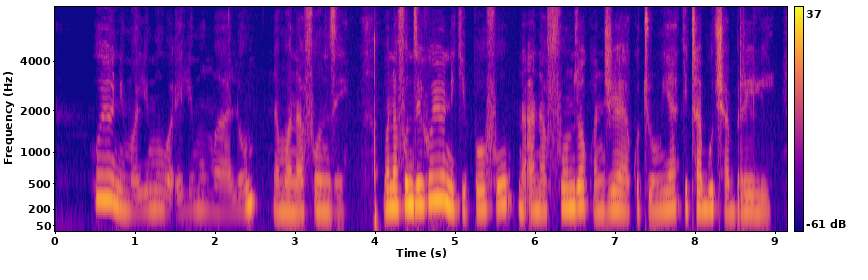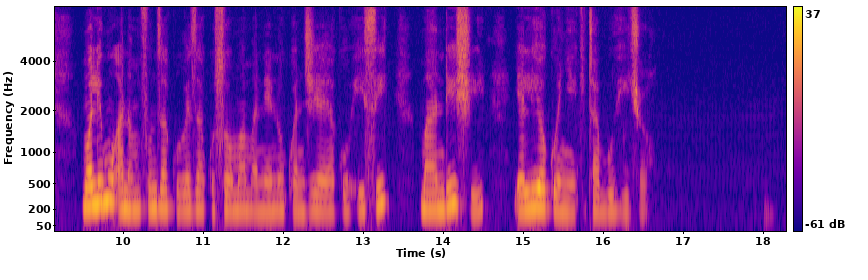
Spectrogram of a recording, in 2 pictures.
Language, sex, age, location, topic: Swahili, female, 18-24, Nairobi, education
